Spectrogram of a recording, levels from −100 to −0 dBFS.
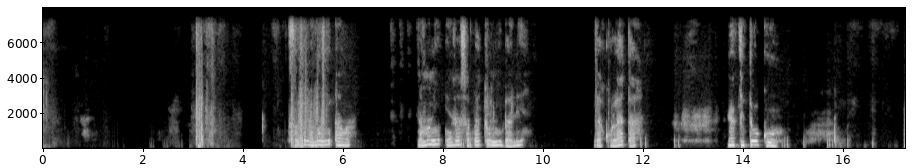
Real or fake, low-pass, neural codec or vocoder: real; 7.2 kHz; none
